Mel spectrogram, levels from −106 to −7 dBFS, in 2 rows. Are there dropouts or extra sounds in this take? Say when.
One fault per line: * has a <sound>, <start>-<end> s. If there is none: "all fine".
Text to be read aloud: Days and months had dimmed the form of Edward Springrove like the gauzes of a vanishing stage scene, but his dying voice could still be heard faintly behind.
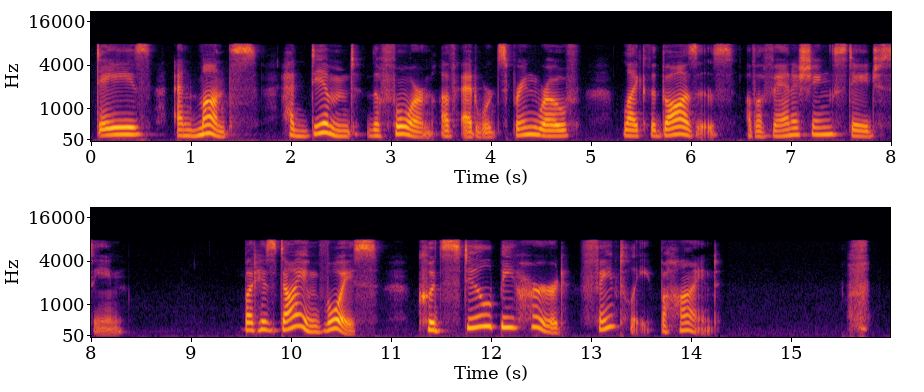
* has a breath, 15.5-15.8 s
